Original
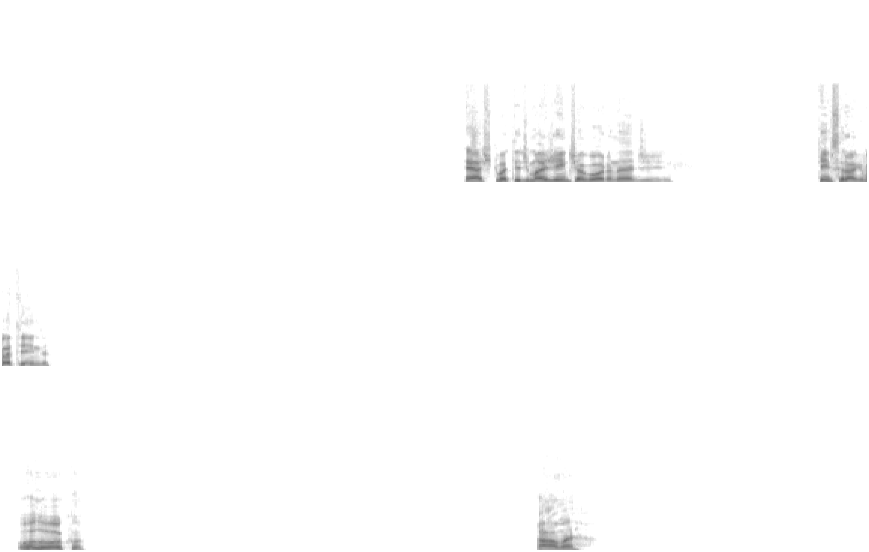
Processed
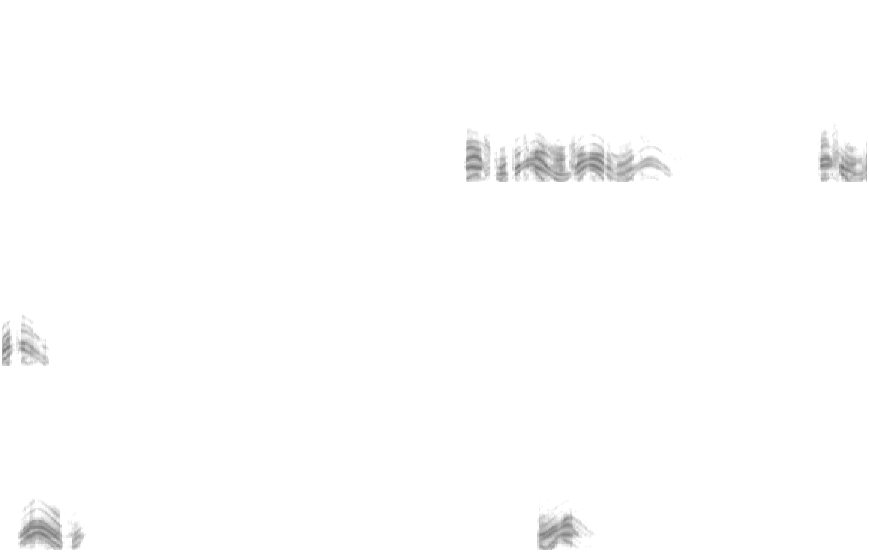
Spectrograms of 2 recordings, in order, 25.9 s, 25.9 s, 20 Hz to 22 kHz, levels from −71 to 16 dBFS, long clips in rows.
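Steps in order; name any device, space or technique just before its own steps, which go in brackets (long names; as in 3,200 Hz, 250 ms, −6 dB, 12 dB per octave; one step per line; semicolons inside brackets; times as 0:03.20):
voice changer toy (ring modulator whose carrier an LFO sweeps 1,600 Hz, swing 60%, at 1.7 Hz; loudspeaker in its box 590–4,100 Hz, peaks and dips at 770 Hz −9 dB, 1,300 Hz −8 dB, 1,900 Hz +4 dB, 3,300 Hz +3 dB)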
